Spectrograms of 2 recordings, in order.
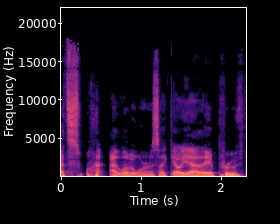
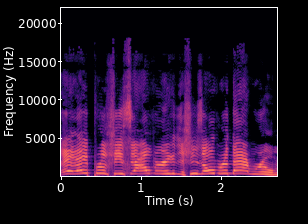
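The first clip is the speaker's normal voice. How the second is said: put-on yell in a much higher pitch. Recapping a scene where Drew finally finds April, retelling Drew's yell. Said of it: "just yells".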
